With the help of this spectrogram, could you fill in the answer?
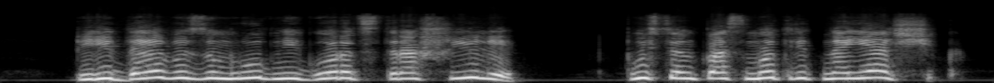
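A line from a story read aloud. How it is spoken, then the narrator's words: Shouted. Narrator (Russian): закричал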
